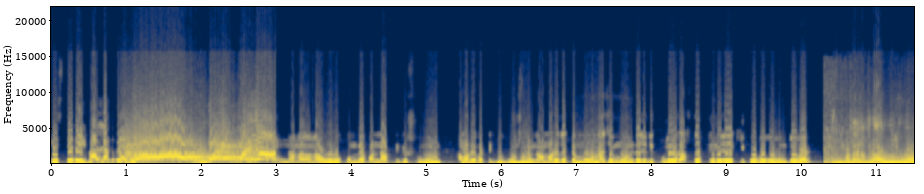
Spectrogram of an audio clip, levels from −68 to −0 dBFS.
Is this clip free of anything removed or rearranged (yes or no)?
yes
